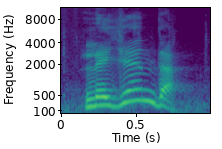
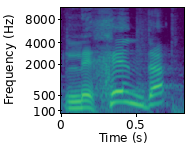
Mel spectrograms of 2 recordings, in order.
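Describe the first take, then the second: First: The middle consonant is a Y sound. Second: The middle consonant is a hard G sound. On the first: This is how the word was pronounced in Latin. "se pronuncia leyenda en latín" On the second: This is how the word is spelled. "se escribe así"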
